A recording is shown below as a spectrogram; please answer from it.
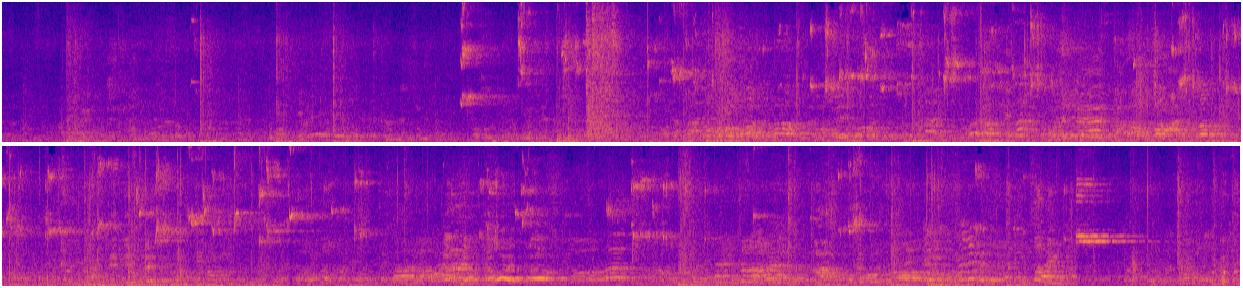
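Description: Basketball being bounced on a hardwood gym floor, echoing in a large hall. At first there are a few sharp bounces, then from about four seconds in players and spectators are shouting and chattering, with short sneaker squeaks as play moves up the court.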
